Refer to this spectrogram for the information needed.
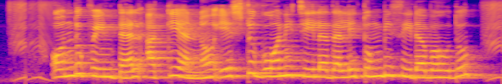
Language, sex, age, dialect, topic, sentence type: Kannada, female, 56-60, Coastal/Dakshin, agriculture, question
